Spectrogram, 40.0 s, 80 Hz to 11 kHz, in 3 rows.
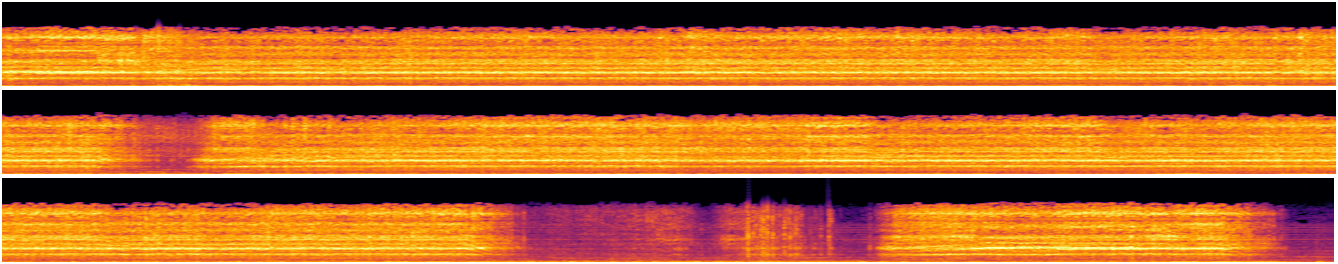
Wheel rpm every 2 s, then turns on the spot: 160, 160, 160, 160, 160, 160, 160, 80, 150, 160, 160, 160, 160, 160, 160, 130, 0, 30, 150, 100.
none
